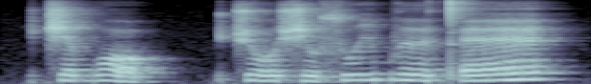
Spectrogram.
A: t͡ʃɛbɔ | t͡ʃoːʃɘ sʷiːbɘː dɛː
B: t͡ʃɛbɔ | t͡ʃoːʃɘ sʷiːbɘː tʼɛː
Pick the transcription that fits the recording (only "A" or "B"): B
